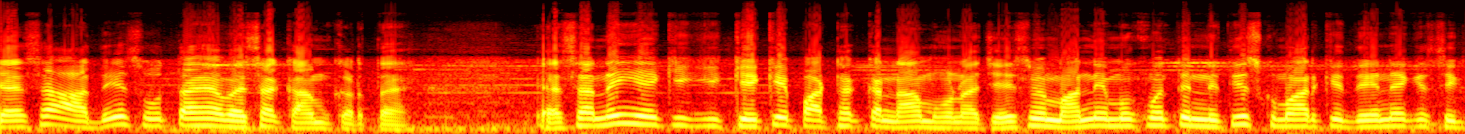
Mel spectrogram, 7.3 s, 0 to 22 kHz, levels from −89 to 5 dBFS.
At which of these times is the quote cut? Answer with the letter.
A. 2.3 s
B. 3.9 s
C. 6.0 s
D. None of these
D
